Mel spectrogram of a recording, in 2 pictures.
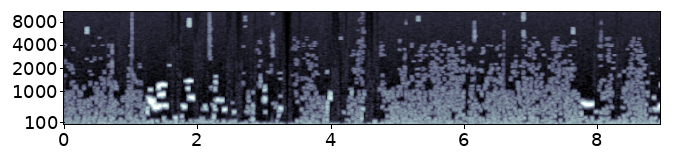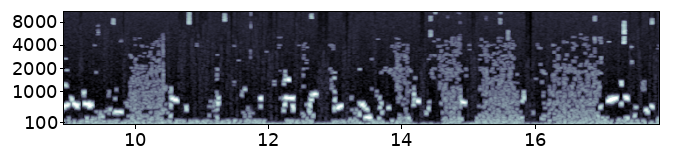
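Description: A woman lectures calmly into a microphone in a large room.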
